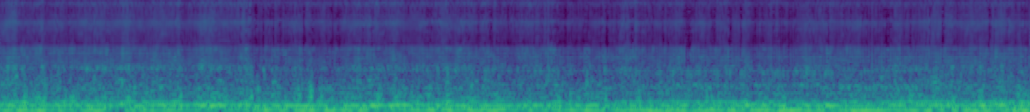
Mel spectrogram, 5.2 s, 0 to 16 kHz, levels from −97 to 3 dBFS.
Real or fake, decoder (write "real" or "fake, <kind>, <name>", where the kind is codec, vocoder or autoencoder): fake, vocoder, BigVGAN v2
